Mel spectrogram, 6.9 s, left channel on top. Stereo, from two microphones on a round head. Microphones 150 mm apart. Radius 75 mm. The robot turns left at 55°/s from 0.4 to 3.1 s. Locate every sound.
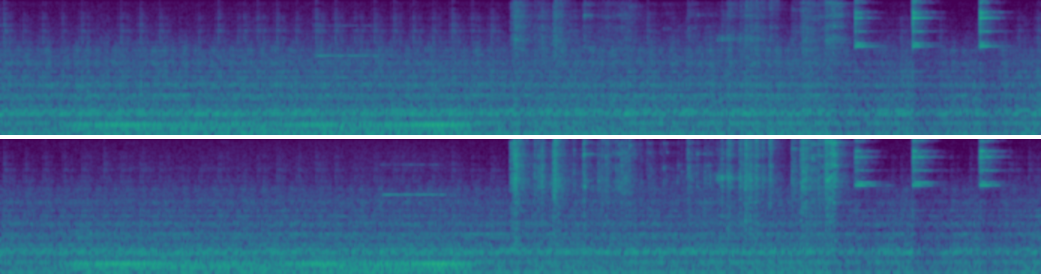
3.4 s cutlery clinking: 60° right (ahead or behind), 1.0 m
5.7 s tapping: 30° left (ahead or behind), 2 m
